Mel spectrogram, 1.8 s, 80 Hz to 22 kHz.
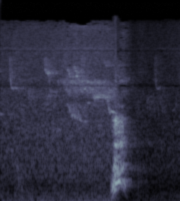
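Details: A single short, sharp dog bark over a low, steady background hum, recorded on 22 June 2017 in northern Germany, where mating plume moths react to the barking.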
